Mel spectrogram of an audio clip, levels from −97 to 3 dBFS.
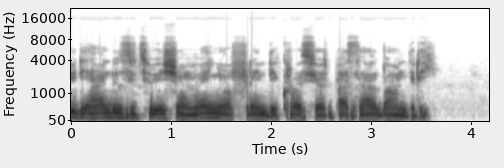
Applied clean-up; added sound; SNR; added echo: none; none; none; none.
